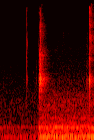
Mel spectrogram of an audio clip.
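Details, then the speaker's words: New ceiling fan light pull-chain switch, worked by hand, gives crisp, sharp mechanical clicks of a normal switch action; the old switch was not clicking right, confirming it as the fault before fitting the new one. "hear the click so this is definitely the issue"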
